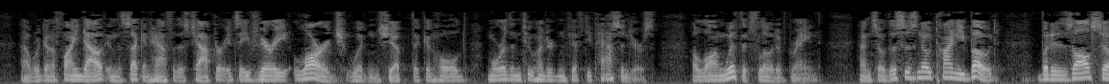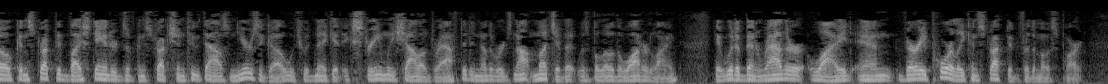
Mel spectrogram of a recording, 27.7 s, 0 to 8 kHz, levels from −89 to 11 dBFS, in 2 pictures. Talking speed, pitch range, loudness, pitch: 180 wpm, 90-110 Hz, -26 LUFS, 100 Hz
